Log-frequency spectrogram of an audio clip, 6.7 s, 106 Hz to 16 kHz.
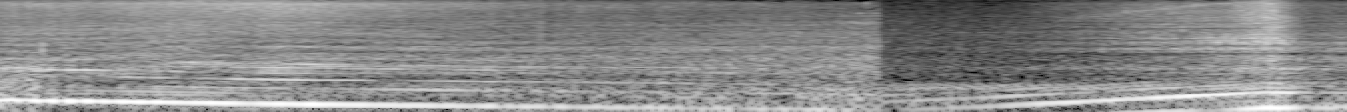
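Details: Volvo S40 T5 2.5 L inline-five, hard throttle: a loud raw roar climbing with revs, far too loud, from an exhaust leak at the flex pipe right after the turbo, like a catless turbo outlet.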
